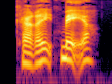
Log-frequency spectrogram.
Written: karetmager

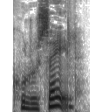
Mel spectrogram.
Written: kolossal

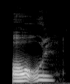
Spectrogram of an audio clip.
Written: ORGLER

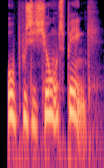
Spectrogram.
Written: oppositionsbænk

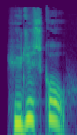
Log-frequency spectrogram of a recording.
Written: hyttesko

